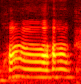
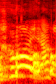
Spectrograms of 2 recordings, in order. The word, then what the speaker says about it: 화학: 상태를 유지시키려고 하는 그런 화학 네. 성모 화학이죠? 화학? 네 발음 잘하셔야 돼요 화약 이런 거 안 돼요 입안에서 뭐 다이너마이트가 화학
